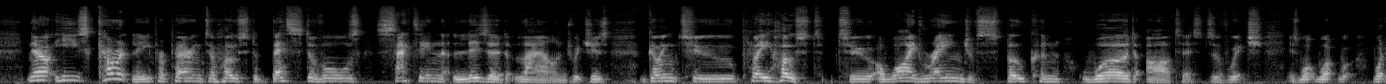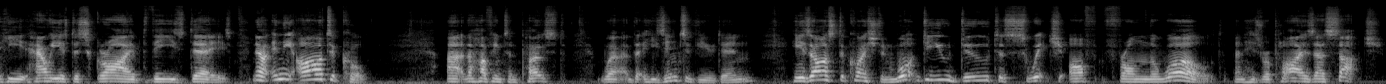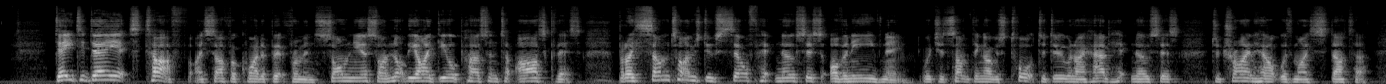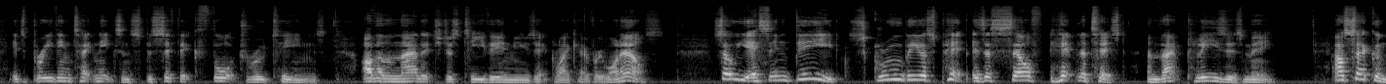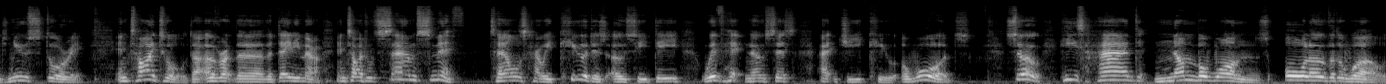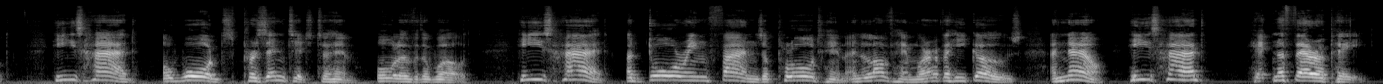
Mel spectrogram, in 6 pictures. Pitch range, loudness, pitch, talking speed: 120-165 Hz, -22 LUFS, 140 Hz, 155 wpm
